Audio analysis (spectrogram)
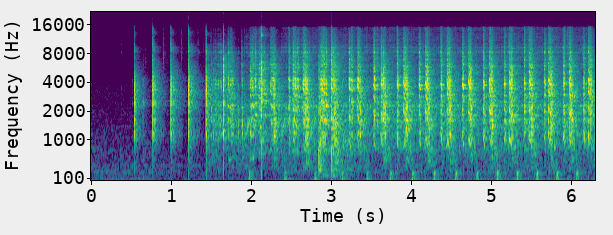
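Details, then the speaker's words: Yamaha XS400 project bike, wet compression test with oil added to the left cylinder, reading far higher than the initial healthy 150 dry; starter spins about four pulses a second, each stroke pushing back firmly and evenly: strong cranking compression. "Yeah, big difference from adding a little bit of oil to it. But our initial number being 150 was very healthy."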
